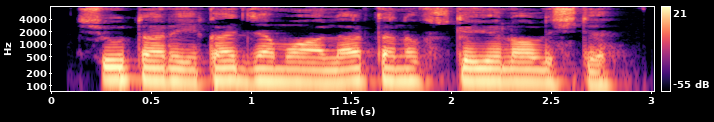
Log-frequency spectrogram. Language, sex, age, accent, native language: Uzbek, male, 18-24, Buxoro, Uzbek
